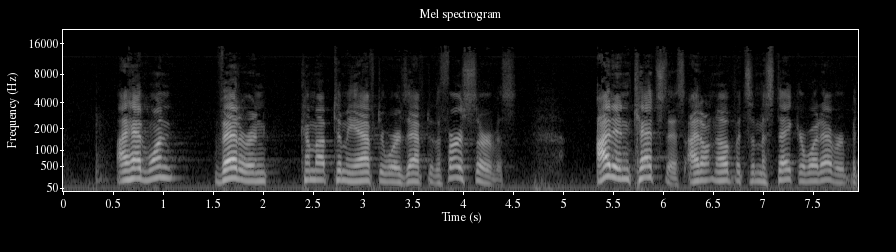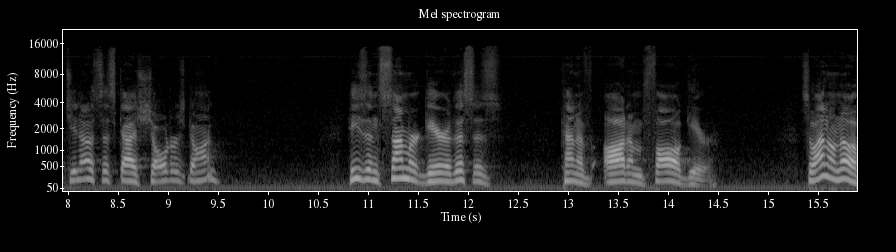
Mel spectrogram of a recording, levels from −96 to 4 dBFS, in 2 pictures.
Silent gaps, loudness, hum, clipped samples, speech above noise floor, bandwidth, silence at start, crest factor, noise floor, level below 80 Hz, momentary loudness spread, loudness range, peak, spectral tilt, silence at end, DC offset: none; -35 LUFS; none; under 0.1%; 32 dB; 15 kHz; 0.55 s; 24 dB; -67 dBFS; -66 dBFS; 16 LU; 7 LU; -12 dBFS; -5.5 dB/octave; 0 s; under 0.1%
